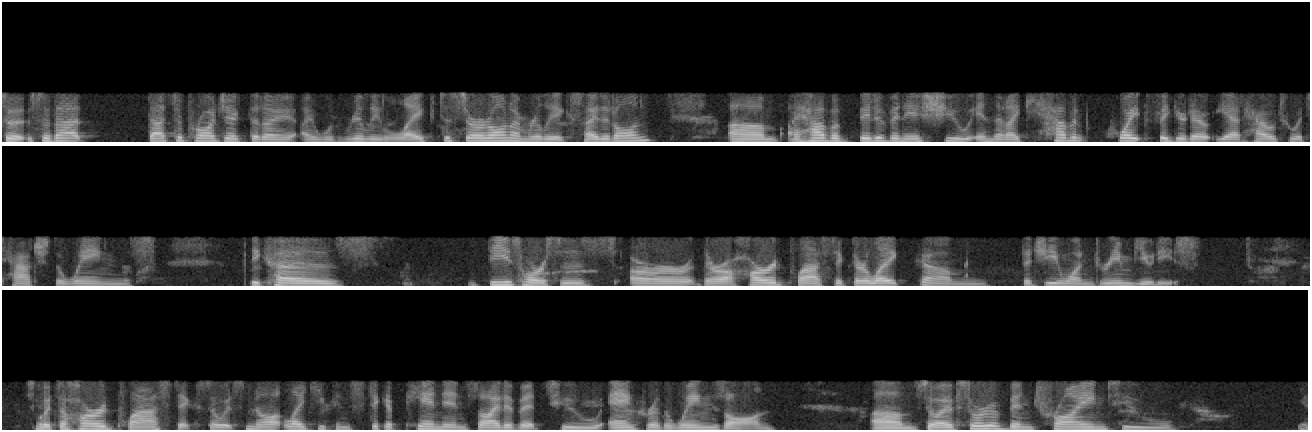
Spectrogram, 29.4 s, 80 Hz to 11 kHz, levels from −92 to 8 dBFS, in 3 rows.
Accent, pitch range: American, 155-190 Hz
